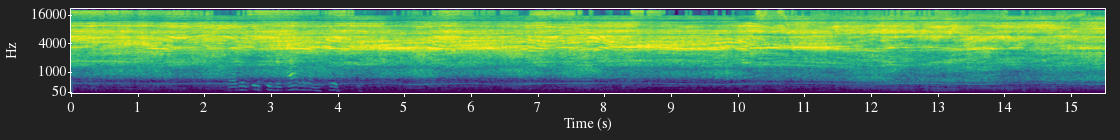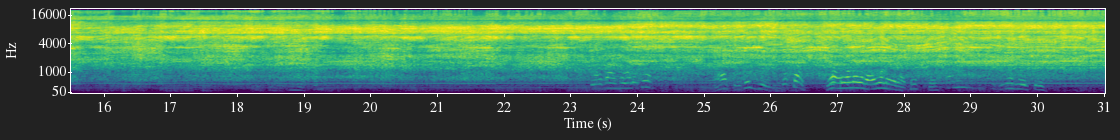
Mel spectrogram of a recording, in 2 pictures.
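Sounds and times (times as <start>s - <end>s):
electric shears motor hum: 0.0s - 31.0s.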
